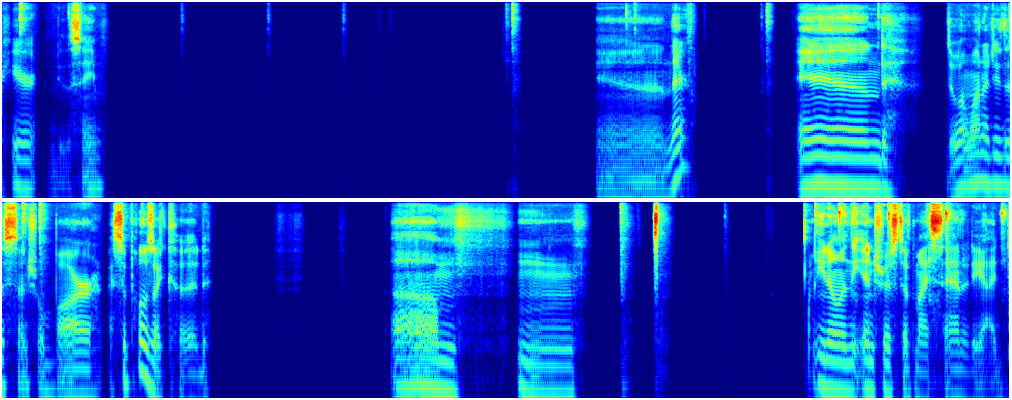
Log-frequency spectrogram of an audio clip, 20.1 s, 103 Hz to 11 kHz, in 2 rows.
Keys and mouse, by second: 3.9-7.9 middle drag, 12.3 middle click, 12.8 middle click, 15.5 middle click, 18.4 shift+f.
